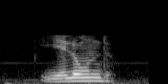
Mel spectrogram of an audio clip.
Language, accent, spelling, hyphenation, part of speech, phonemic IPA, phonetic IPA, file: Armenian, Eastern Armenian, ելունդ, ե‧լունդ, noun, /jeˈlund/, [jelúnd], Hy-ելունդ.ogg
- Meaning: small swelling; knob; tumor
